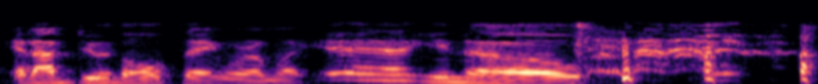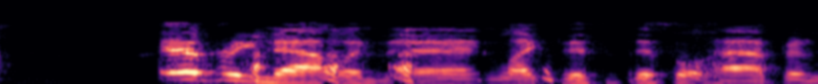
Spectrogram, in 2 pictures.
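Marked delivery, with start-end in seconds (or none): 1.2-6.1 casual with a laugh; playing it cool. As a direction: act unbothered though thrilled. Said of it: "trying to play it cool".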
